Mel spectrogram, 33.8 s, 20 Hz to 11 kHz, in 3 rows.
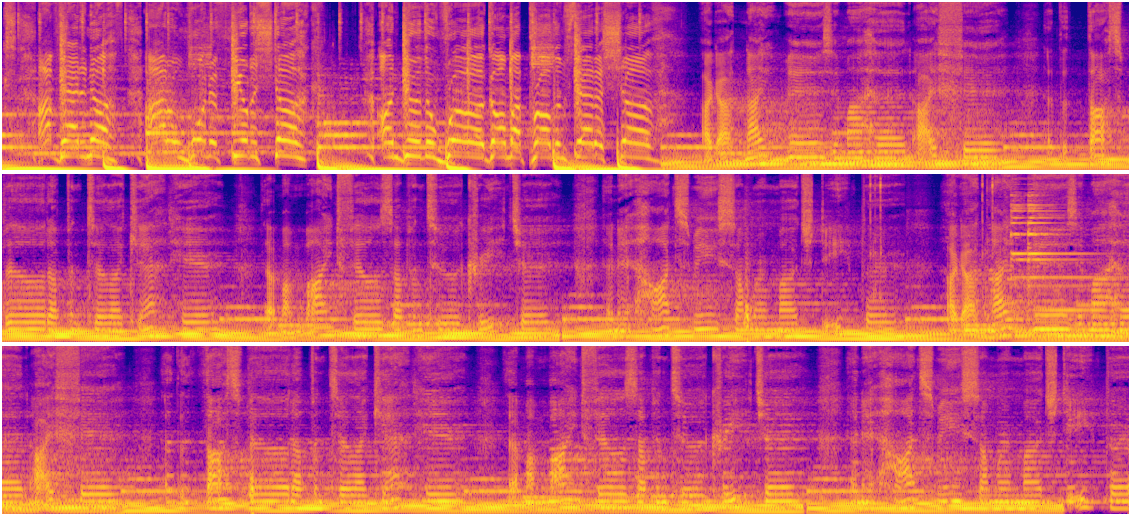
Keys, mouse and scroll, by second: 1.1 alt+click, 4.1 alt+click, 5.3 alt+click, 7.7 click, 17.5 click, 28.1-28.5 scroll up 1, 29.4 click, 31.3 click.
